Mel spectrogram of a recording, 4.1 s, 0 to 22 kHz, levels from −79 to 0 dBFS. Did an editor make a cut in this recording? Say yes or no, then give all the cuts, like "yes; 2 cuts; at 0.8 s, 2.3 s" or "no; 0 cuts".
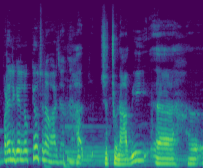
no; 0 cuts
